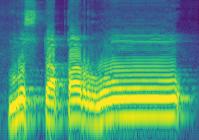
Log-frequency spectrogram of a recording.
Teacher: रा मुशद्दद मुतहर्रिक के ऊपर पेश है, इसलिए आप रा को पुर पढ़ेंगे।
